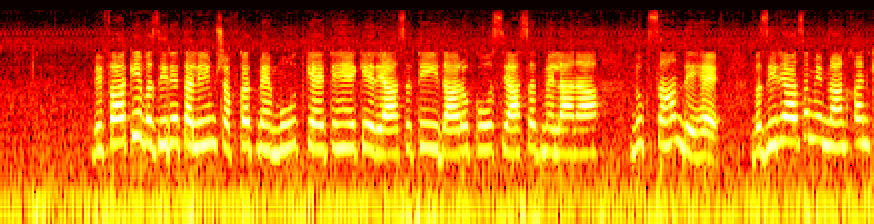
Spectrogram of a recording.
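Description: A young woman reads out the news calmly, close to a microphone.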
